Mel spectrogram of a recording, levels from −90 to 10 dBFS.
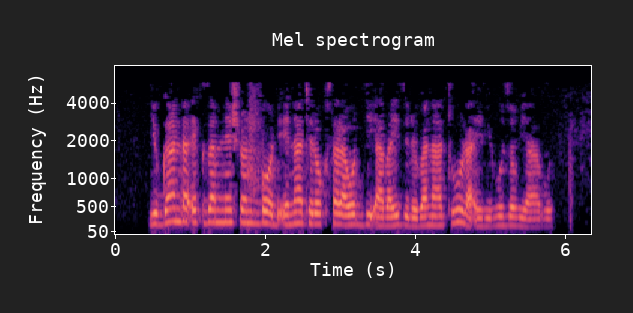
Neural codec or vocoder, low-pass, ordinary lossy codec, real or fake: none; 7.2 kHz; MP3, 24 kbps; real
